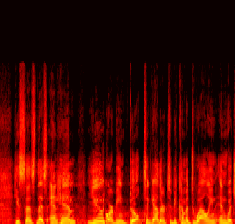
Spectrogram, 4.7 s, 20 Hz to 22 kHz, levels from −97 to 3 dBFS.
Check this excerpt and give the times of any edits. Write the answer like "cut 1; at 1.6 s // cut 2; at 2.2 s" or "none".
cut 1; at 1.1 s // cut 2; at 2.1 s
